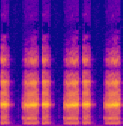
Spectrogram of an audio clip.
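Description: A frog croaks loudly in a quick rhythmic series, each long raspy ribbit followed by a shorter one, repeating three times with brief pauses between.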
